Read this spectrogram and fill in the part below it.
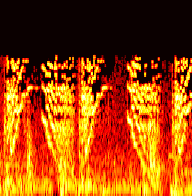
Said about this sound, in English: So my son has this door, it's really squeaky, and I was wondering if you'd fix it. Oh, squeaky door? Yeah, that's easy, I can do that. Just show me. Okay, it's over here. All right, here's the door. Listen.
